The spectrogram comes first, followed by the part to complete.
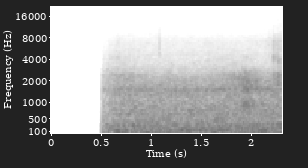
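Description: Dead silence, then about half a second in a steady, fairly quiet hiss of background noise starts as a new recording begins, with no engine or other distinct sound in it.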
